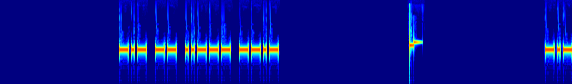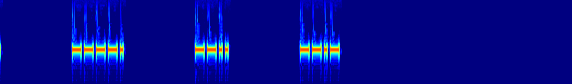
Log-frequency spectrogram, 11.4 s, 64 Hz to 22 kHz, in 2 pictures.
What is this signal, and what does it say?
Morse code, heard as a keyed tone, about 40 wpm, spaced as for 17 wpm, 700 Hz. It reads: KM2Q K9ZQ
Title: USA Call Signs - 4 Characters - 8x Character Spacing - 40wpm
